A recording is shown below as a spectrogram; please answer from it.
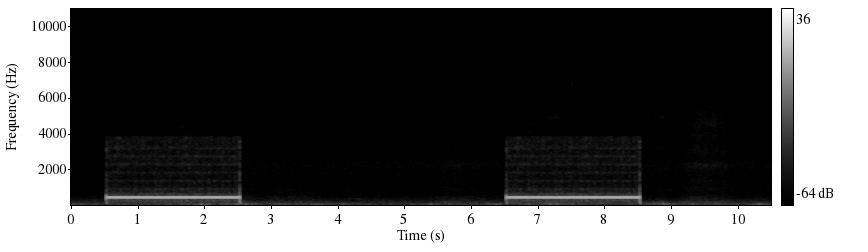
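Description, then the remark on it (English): An outgoing call back to a caller of a radio show rings on the line: two long ringback tones, each about two seconds, separated by a stretch of quiet, with nobody answering. The tones are clear and steady over faint line hiss. “So we're going to call Samuel back and see what he wants to chat about. See if he picks up.”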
